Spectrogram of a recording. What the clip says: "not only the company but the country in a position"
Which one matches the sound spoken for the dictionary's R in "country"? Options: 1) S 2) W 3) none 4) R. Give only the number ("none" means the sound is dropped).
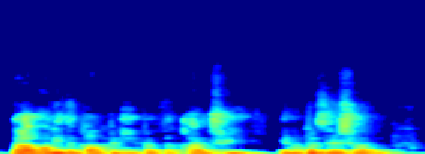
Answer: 4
